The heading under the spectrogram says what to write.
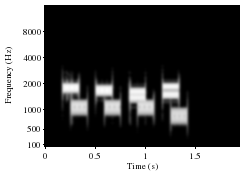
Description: Multi-frequency trunk signalling (R2, with the far end's replies), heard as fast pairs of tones, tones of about 170 ms. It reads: 0628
